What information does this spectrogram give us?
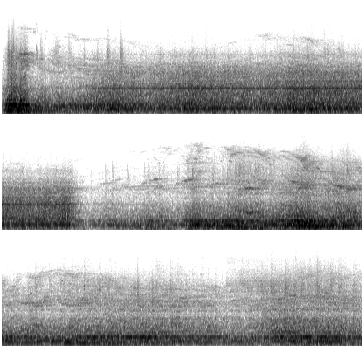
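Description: A spaceship landing sound effect: a loud, steady mechanical rumble and whir runs throughout, dips briefly partway through, then swells again with a hissing edge.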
